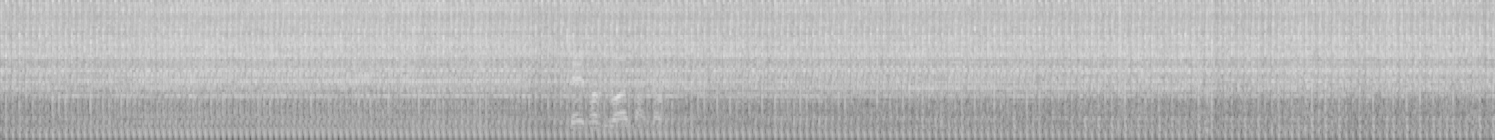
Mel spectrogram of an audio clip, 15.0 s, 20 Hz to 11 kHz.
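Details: Old Briggs & Stratton 2 hp lawnmower engine after moving a ground wire that had touched the carburetor body and made it die: steady, even running with a smooth unbroken note, no misses or knocks; normal running.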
